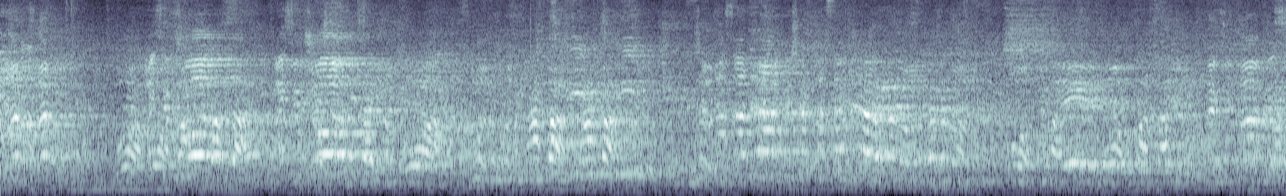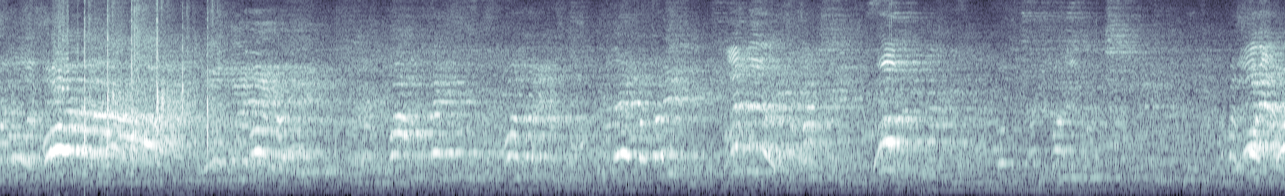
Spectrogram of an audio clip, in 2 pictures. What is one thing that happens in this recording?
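A crowd of spectators shouts and calls out in an echoing hall.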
